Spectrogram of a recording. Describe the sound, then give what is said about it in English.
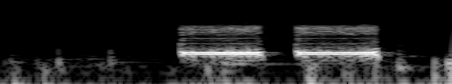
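Two steady electronic ringback tones from a phone call to a woman, each lasting about half a second with a brief gap between, clear with faint background murmur around them. “Pass me phone. I'll ring her.”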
